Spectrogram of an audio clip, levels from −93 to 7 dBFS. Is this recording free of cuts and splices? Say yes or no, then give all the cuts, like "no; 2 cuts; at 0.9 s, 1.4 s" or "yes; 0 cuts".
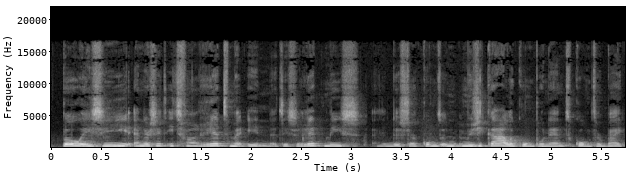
no; 1 cut; at 3.2 s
